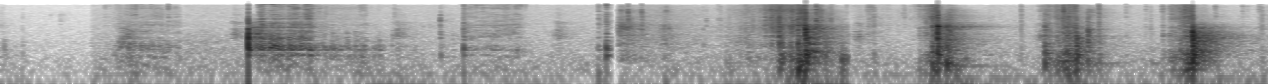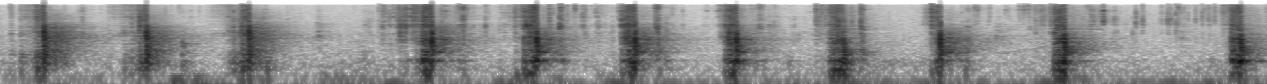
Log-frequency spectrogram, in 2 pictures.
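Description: Chef's knife chopping green onions on a wooden cutting board: sharp, even strikes of the blade through the onion onto the board, about two a second. Near the start there is a short scrape of the knife pushing chopped water chestnut off the board.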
